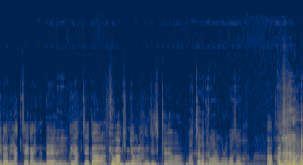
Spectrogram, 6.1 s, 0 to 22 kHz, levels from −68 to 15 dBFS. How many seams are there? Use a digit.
0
